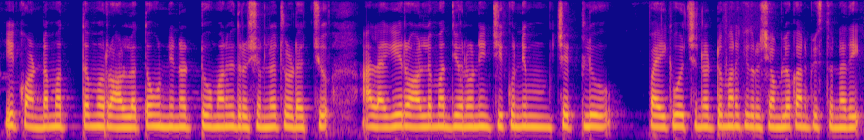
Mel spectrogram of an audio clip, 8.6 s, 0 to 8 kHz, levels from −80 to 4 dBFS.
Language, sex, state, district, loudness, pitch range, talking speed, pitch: Telugu, female, Andhra Pradesh, Guntur, -13 LUFS, 195-200 Hz, 165 wpm, 195 Hz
